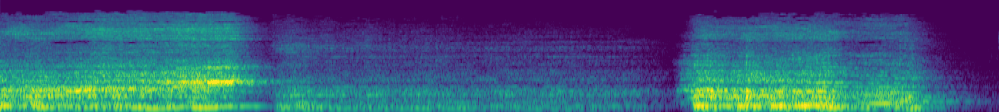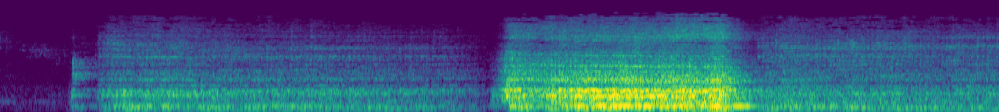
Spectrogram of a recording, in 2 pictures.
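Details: Tiger roaring in three loud, rough, deep bursts of about a second each, separated by quieter low rumbling and a brief silence.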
